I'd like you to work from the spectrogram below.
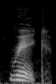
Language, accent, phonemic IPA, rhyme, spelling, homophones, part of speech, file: English, General American, /ɹeɪk/, -eɪk, rake, raik, noun / verb, En-us-rake.ogg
